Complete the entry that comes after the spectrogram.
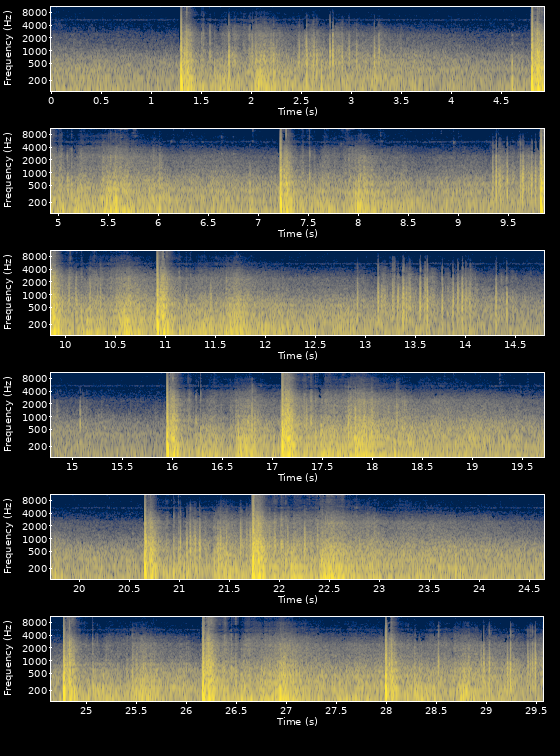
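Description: Fireworks display: about a dozen sharp aerial shell bursts, irregularly spaced one to four seconds apart, each followed by a rolling echo.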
